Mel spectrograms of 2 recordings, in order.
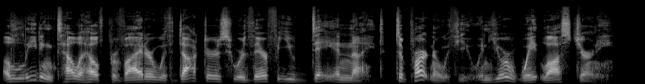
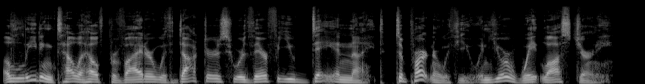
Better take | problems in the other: second | thin; very; fading below 650 Hz

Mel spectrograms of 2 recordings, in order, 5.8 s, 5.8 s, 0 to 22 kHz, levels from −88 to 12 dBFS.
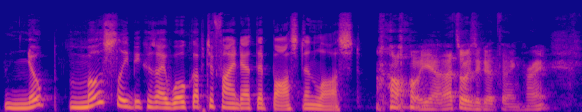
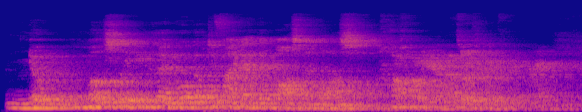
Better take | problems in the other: first | off-mic speech; far // room echo; strong; dies away in 2.9 s

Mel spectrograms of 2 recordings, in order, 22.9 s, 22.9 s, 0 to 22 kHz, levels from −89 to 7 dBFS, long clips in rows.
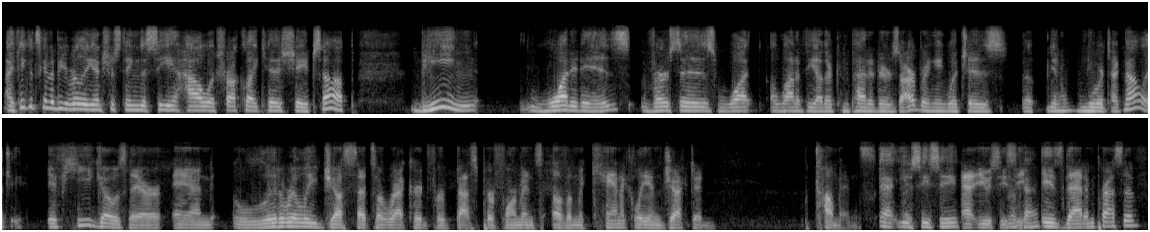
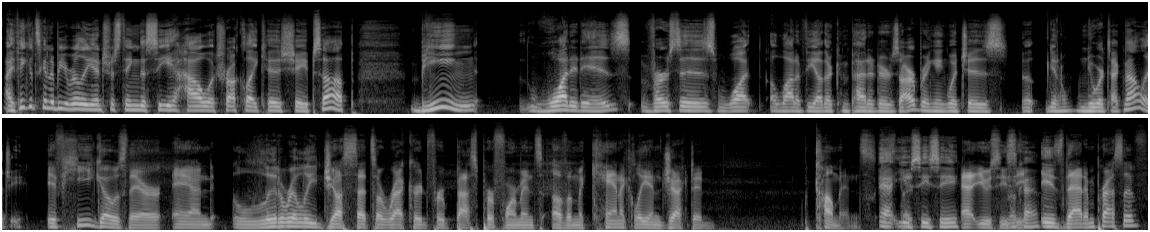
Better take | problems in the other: second | garbled, watery; badly; nothing above 7.5 kHz

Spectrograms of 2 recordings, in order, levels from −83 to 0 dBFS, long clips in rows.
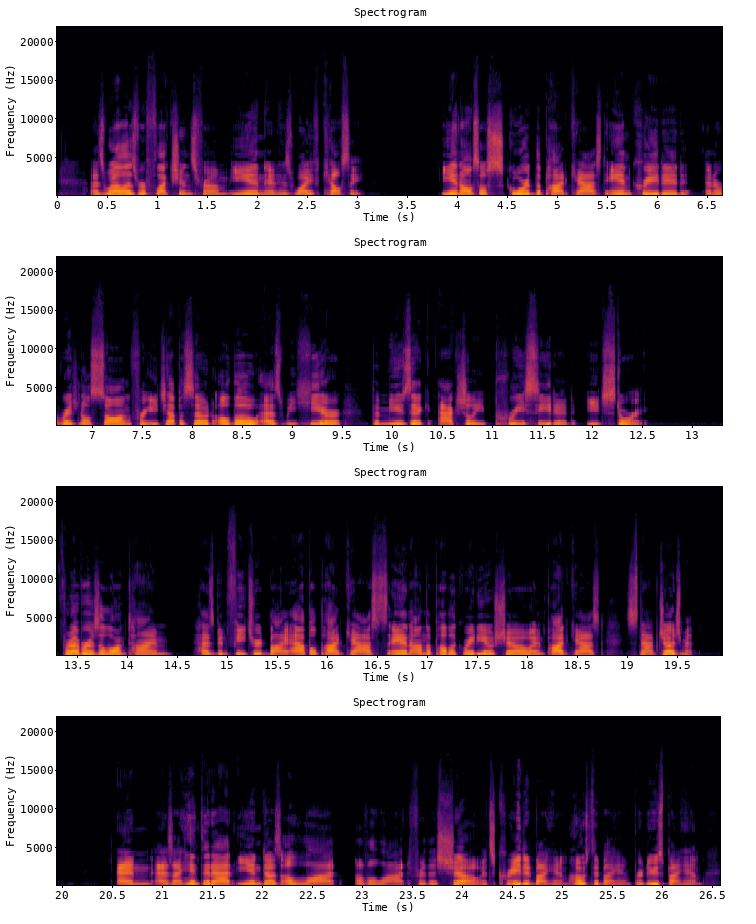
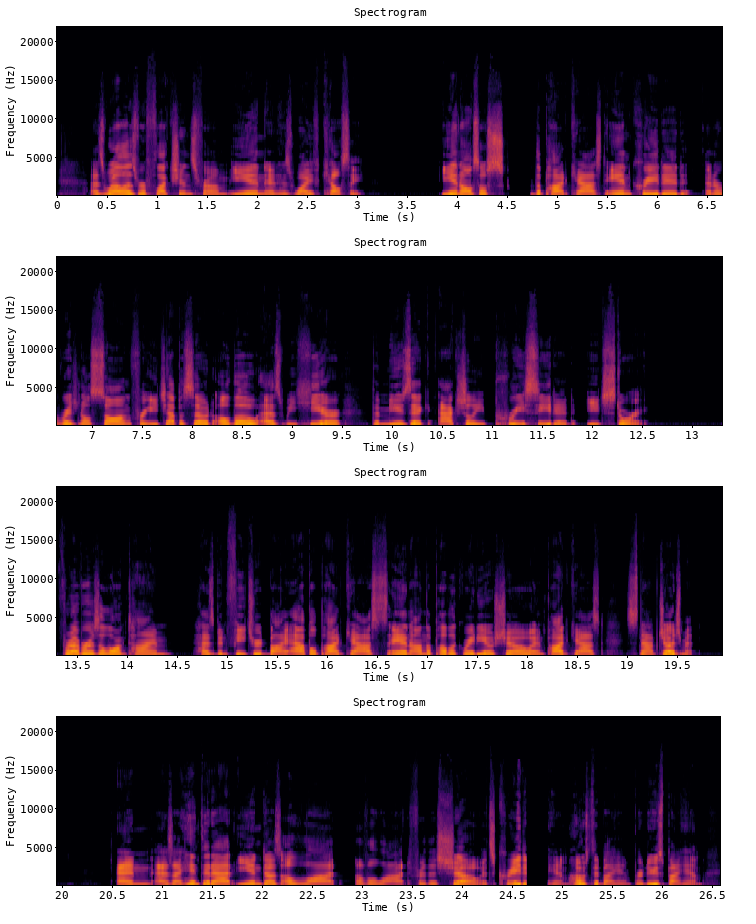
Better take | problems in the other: first | audio cutting out; at 4.5 s and at 25 s

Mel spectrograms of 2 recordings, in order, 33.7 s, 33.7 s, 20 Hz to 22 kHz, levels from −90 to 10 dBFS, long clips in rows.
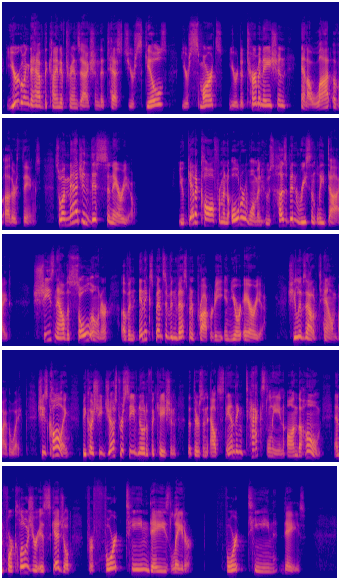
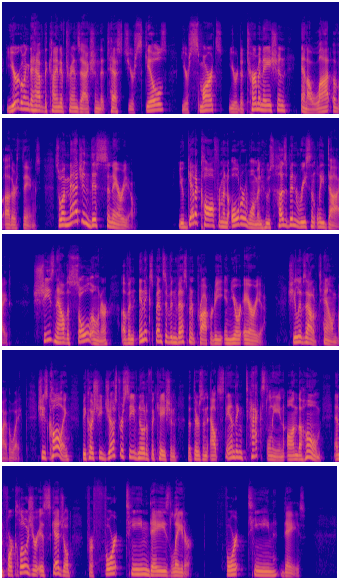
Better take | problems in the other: second | thin; somewhat; fading below 300 Hz

